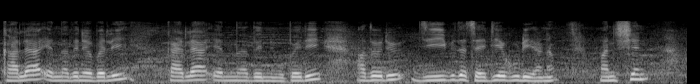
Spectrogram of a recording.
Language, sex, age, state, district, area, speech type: Malayalam, female, 45-60, Kerala, Kollam, rural, spontaneous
